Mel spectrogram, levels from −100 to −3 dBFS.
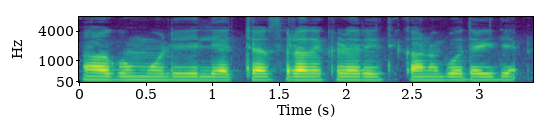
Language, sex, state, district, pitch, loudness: Kannada, male, Karnataka, Koppal, 145 Hz, -19 LUFS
